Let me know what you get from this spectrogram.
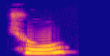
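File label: "厨" Chinese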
